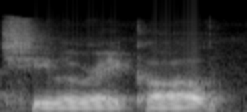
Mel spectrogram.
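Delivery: ordinary delivery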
